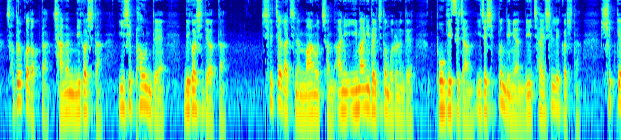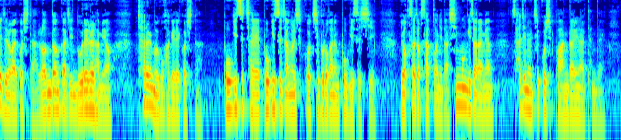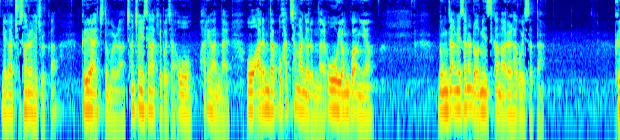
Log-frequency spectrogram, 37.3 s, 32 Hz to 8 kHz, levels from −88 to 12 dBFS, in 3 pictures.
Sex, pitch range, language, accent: male, 90-115 Hz, Korean, native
